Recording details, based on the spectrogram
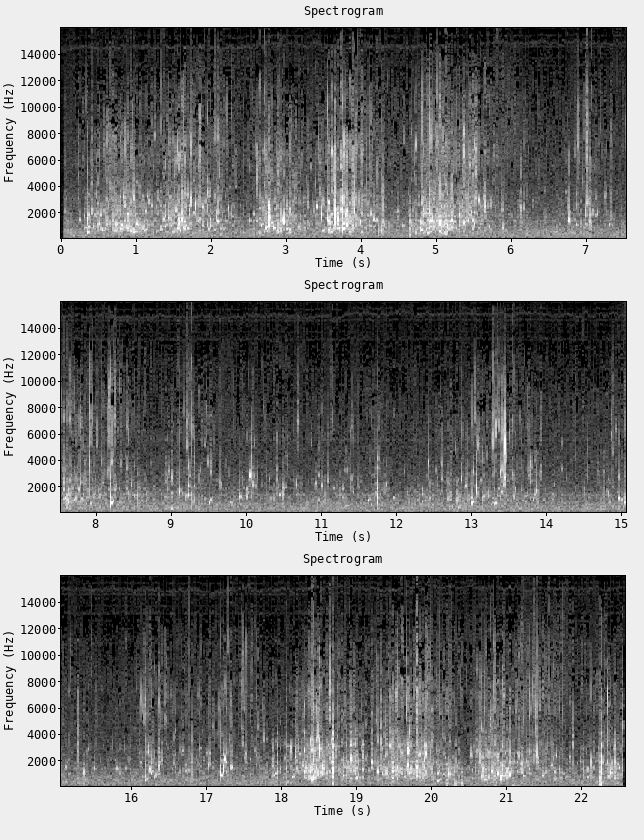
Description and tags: Water lapping on lake Pukaki,South Island,New Zealand
Water gently lapping on lake Pukaki,South IslandNew Zealand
